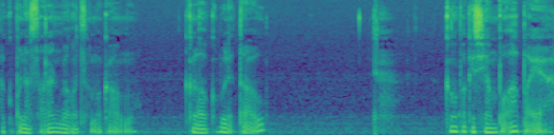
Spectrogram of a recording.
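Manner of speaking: a mild eerie hush; creepy spirit voice. Retold or imitated. Spirit in the receptionist quizzing the narrator, mildly eerie hush. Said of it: "ini dia ngomong kayak gitu".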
